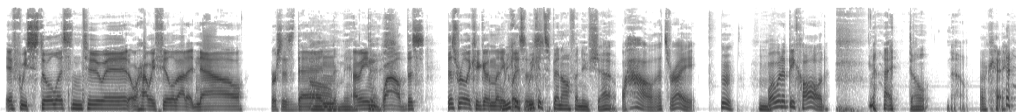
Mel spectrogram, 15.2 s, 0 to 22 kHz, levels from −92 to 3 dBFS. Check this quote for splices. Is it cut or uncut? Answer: cut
